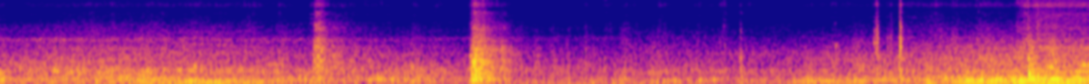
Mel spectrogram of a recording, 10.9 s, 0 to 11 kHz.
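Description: Hands working in a Mitsubishi L300 van's under-seat engine compartment during an oil top-up: one loud knock a little before the middle, a softer one earlier and a few light clicks later, over a low steady vehicle rumble that grows louder near the end.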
